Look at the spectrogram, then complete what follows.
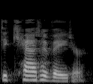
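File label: "DEACTIVATOR", English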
